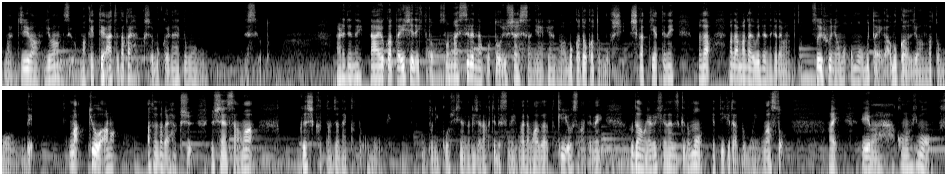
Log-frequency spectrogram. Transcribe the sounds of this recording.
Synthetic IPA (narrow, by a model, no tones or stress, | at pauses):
ma̰d͡ʑiβãŋd͡ʑibãnd̪esɨjo̰make̞t̪e̞ʔat̪et̪akaihakɯ̟̥ɕɨa̰bo̞kɯβajaɾenait̪oːmo̞ɯ̟̃n | d̪̥e̞sɨ̥jo̰t̪o̥ | aɾe̞d̪e̞ne̞aːjo̞kat̪ːaiɕied̪e̞kʲit̪at̪o̞sõ̞nːaçʲi̥st͡sɨɾe̞nako̞t̪oːjo̞ɕiaɕi̥sãɲ̟ːiajaɾɯ̟no̞βabokɯ̟ad̪o̞ːkat̪o̞ːmo̞ɯ̟ɕḭɕi̥kat̪ːejat̪ːe̞ne | mad̪amad̪amad̪aɯ̟βe̞d̪e̞nːaked̪ajonãnat̪oso̞ːjɯ̟ɸɯ̟ːɲ̟iomo̞ɯbɯ̟t̪aiɡa̰bo̞kɯ̟βaʑibãnd̪at̪o̞ːmo̞ɯ̃nd̪e̞̰ | maːkʲo̞ːβaːno̞ | at̪at̪akaihakɯ̟̥ɕɨjo̞ɕiajasãɰ̃βakɯ̟ɾjaɕi̥kɯ̥t̪ːand͡ʑanaikḁt̪o̞̰ːmo̞ɯ̟̃nd̪e̞ | hõ̞nt̪o̞ɲ̟iko̞ːɕi̥kʲi̥send̪ake̞ʑanakɯ̟t̪e̞d̪e̞sɨne̞mad̪amad̪ḁkeijo̞̰ːsɨnã̰nd̪e̞ne̞ɸɯ̟d̪ãɰ̃ajaɾɯ̟kʲiɡanaid̪esɨ̥ked̪o̞mo̞jat̪ːe̞ike̞t̪at̪o̞ːmo̞imasɨ̥t̪o̞ | hai | emako̞noçimo̞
